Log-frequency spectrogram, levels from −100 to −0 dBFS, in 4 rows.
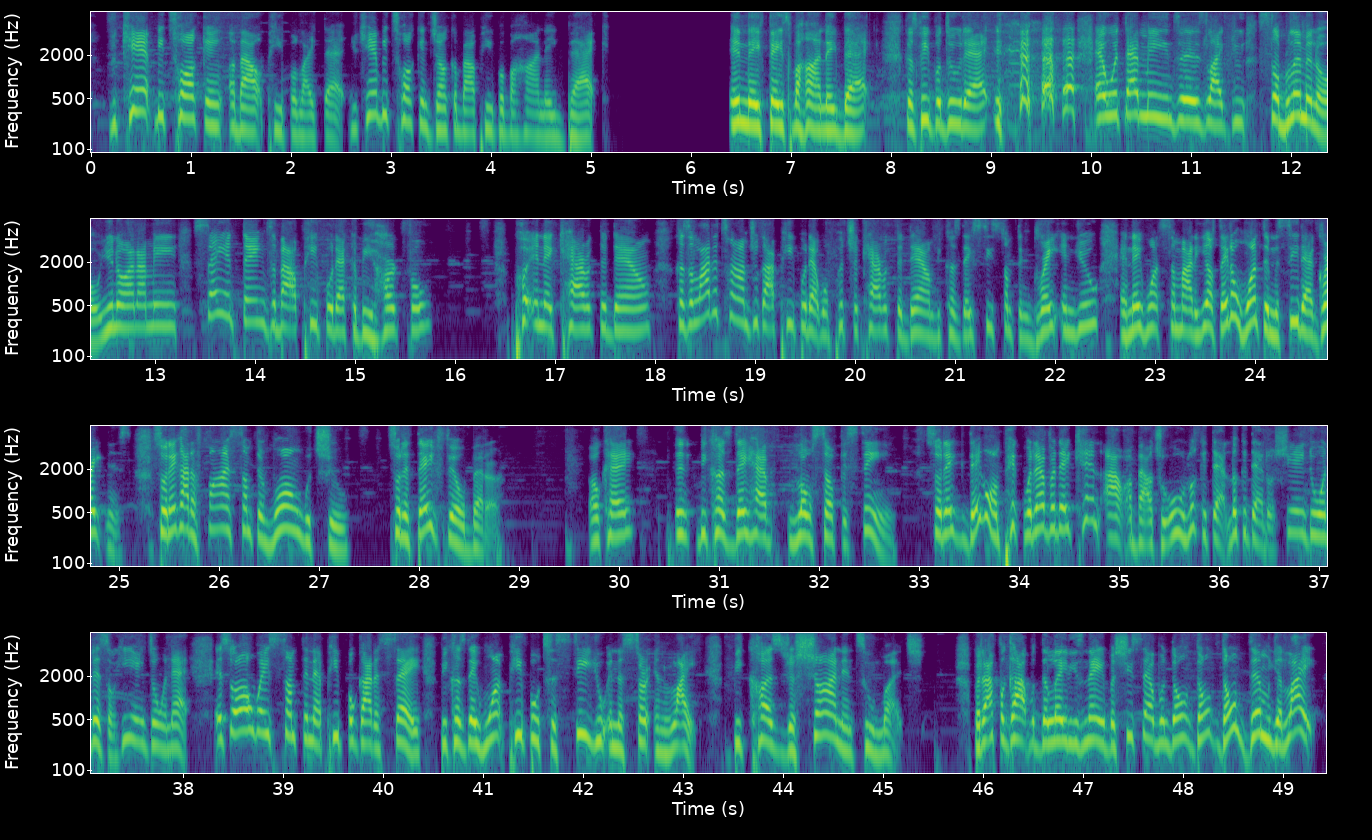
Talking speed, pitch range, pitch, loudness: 215 wpm, 210-270 Hz, 240 Hz, -22 LUFS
